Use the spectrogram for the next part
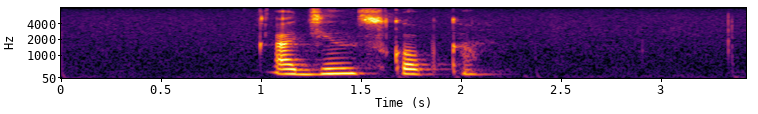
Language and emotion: Russian, neutral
